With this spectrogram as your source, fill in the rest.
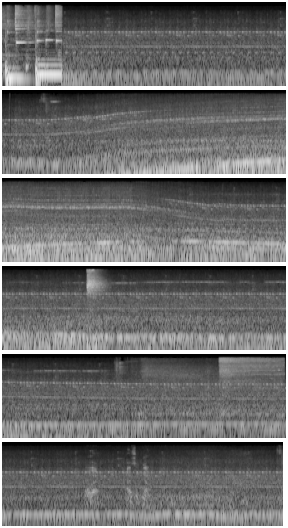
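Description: A bus engine idles with a steady hum, revs up and then settles back down.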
